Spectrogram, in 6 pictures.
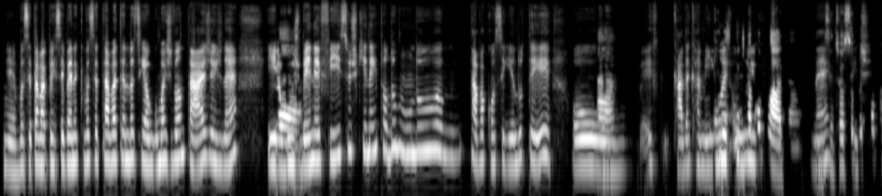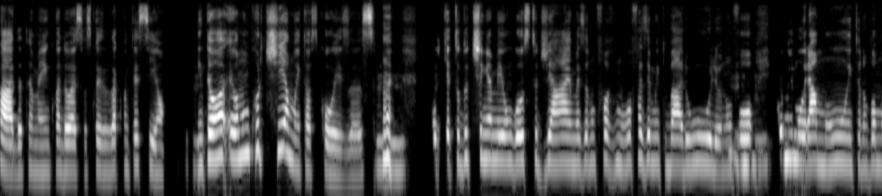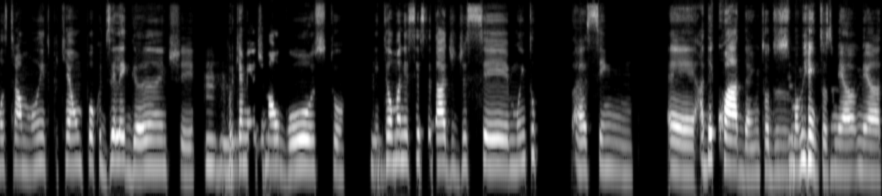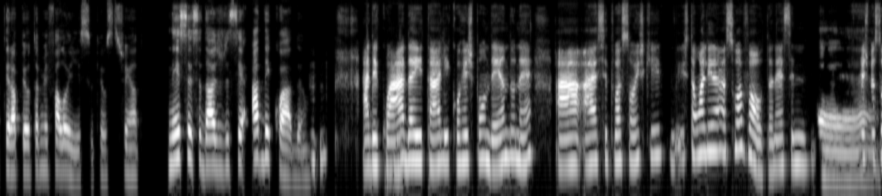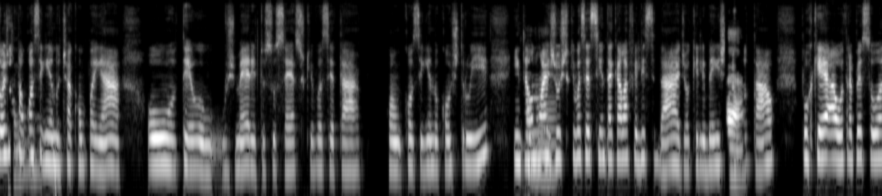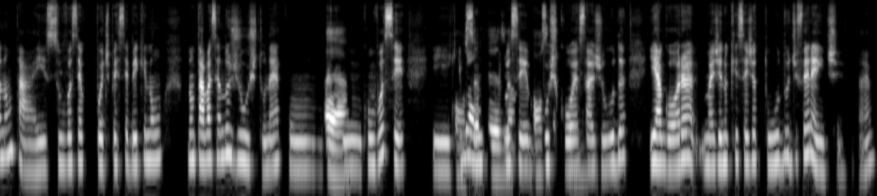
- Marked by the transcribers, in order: chuckle; stressed: "adequada"; chuckle; stressed: "adequada"; other background noise; tapping
- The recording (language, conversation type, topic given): Portuguese, podcast, Como você se perdoa por uma escolha ruim?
